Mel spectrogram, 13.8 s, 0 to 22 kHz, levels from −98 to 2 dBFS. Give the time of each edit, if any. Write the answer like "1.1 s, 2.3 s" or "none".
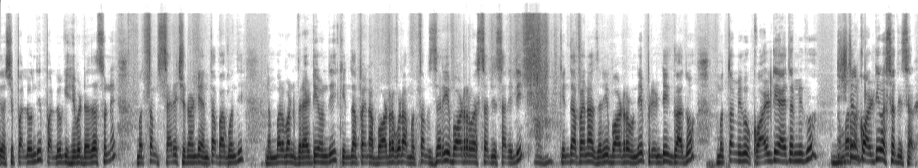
none

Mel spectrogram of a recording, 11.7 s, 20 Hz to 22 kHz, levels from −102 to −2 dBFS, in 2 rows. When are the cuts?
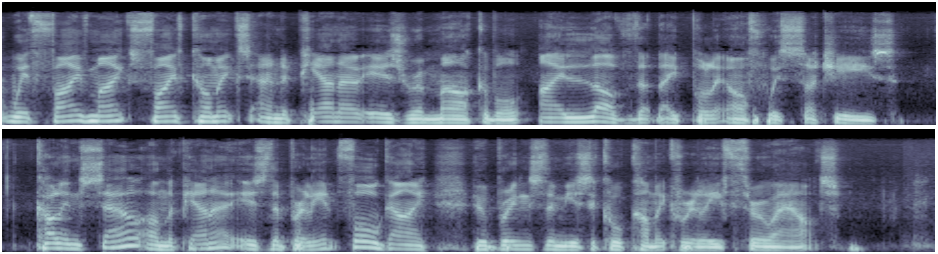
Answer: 2.3 s

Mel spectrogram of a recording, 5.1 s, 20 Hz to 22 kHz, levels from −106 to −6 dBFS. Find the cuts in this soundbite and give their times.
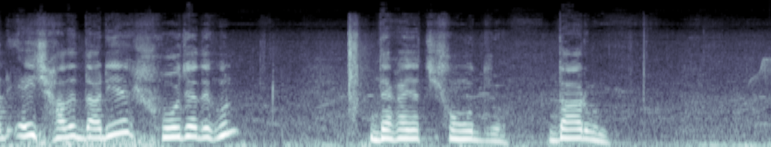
none

